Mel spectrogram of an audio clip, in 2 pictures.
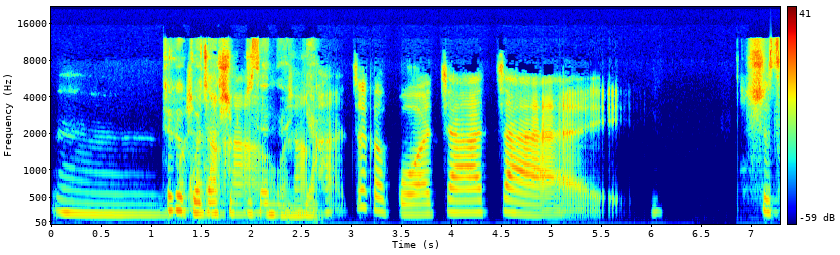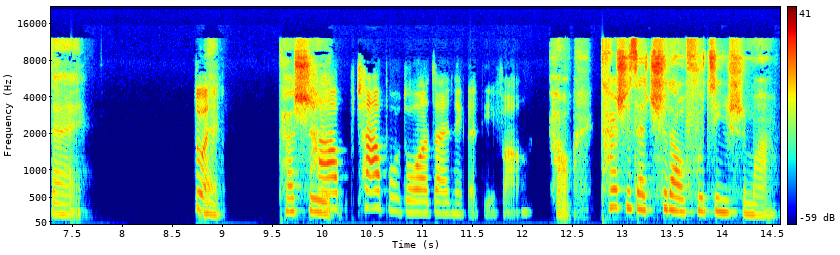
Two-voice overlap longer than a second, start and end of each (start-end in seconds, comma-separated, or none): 1.1-2.8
